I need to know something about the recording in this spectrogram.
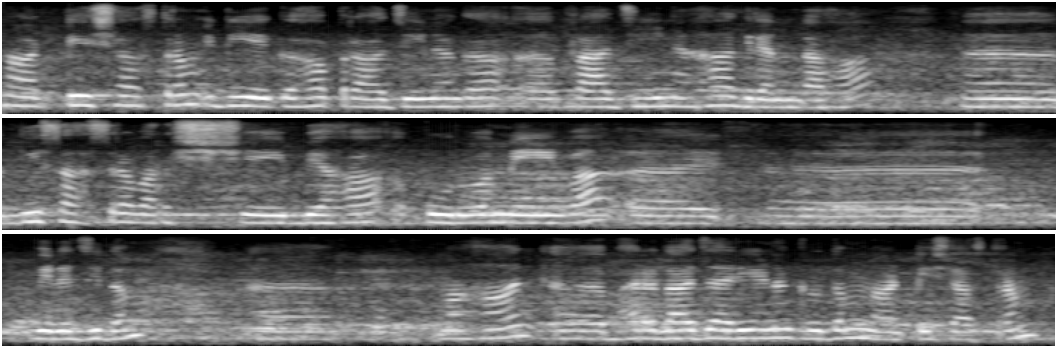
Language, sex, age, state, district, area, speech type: Sanskrit, female, 18-30, Kerala, Kollam, rural, spontaneous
